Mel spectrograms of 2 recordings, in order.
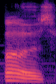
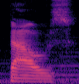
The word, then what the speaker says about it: boughs: Bows instead of uh boughs. Okay, it's pronounced that way. Damn it. Um, as January pounds the northern states with ice and snow, birds huddle under the protection of Bruce bows. Boughs. Bows. Like when the bows bows.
